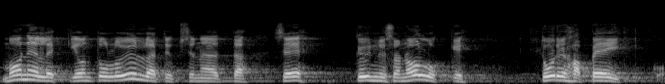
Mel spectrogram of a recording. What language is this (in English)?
Finnish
